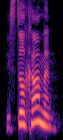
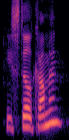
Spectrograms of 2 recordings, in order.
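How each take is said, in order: First: It is said in a confident, assured tone. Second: It is said in a doubtful, questioning tone. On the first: The arrival is still firmly expected. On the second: Hope of the arrival is fading.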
